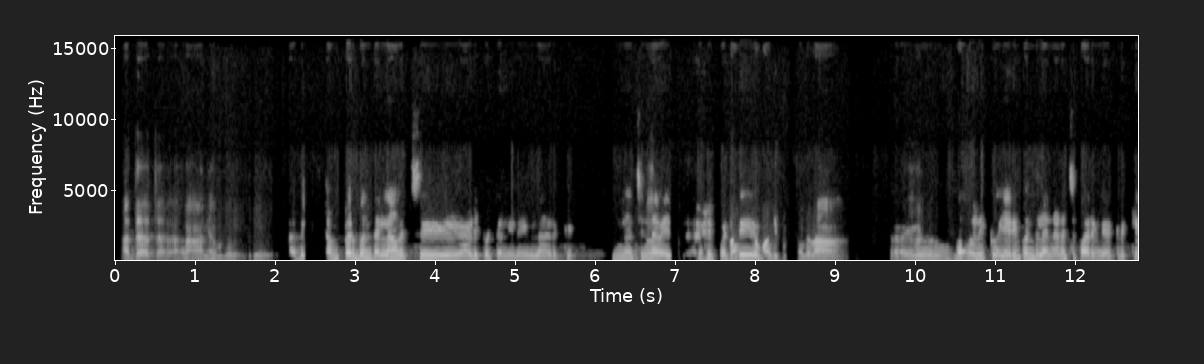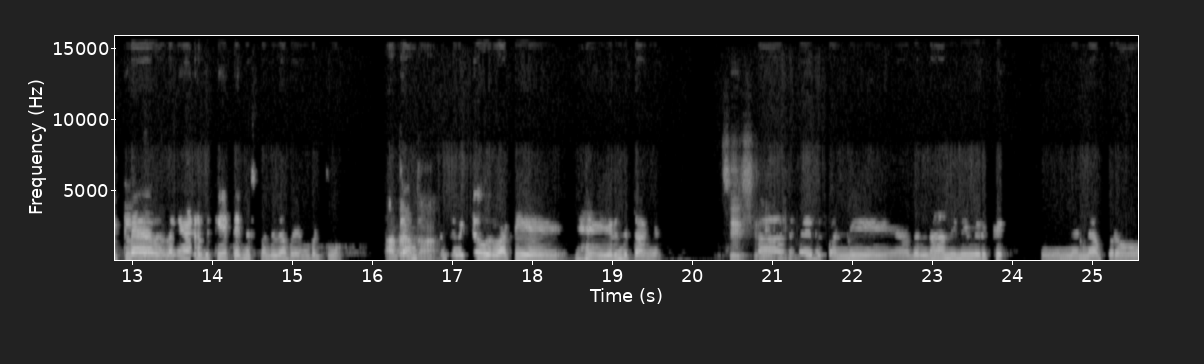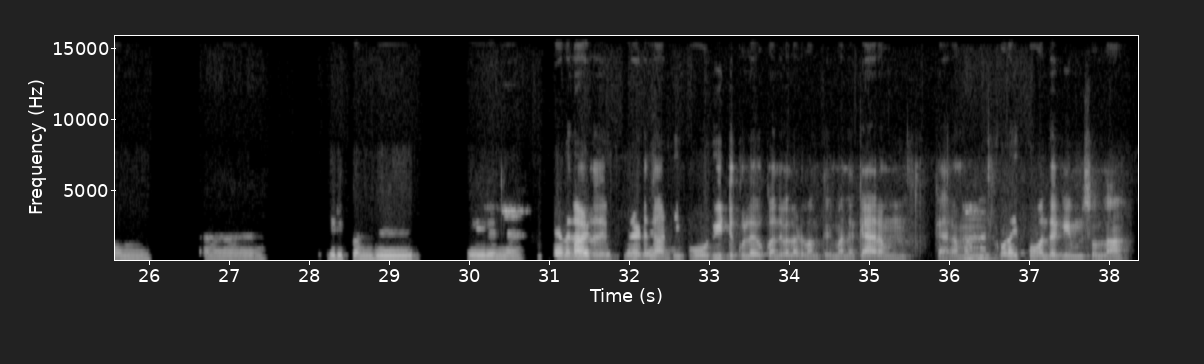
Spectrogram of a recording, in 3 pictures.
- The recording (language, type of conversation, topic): Tamil, podcast, வீடியோ கேம்கள் இல்லாத காலத்தில் நீங்கள் விளையாடிய விளையாட்டுகளைப் பற்றிய நினைவுகள் உங்களுக்குள்ளதா?
- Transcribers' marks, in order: mechanical hum; in English: "ஸ்டம்பர்"; laughing while speaking: "சின்ன, சின்ன வயசு, அடிப்பட்டு"; distorted speech; chuckle; in English: "டென்னிஸ்"; other background noise; in English: "ஸ்டம்ஃபர்"; unintelligible speech; chuckle; other noise; horn; in English: "கேரம் கேரம்"; static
